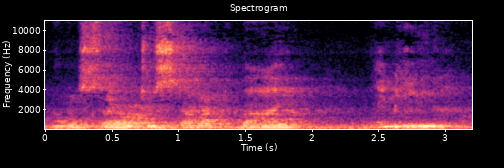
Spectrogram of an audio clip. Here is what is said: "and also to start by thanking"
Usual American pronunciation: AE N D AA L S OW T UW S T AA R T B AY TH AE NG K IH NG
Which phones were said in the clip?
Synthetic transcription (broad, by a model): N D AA S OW T UW S T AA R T B AY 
